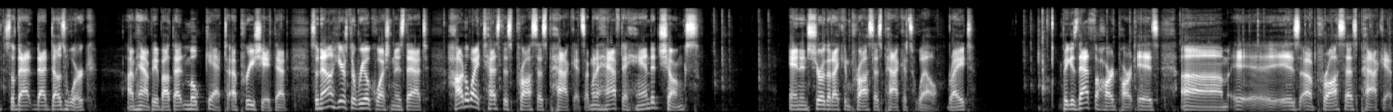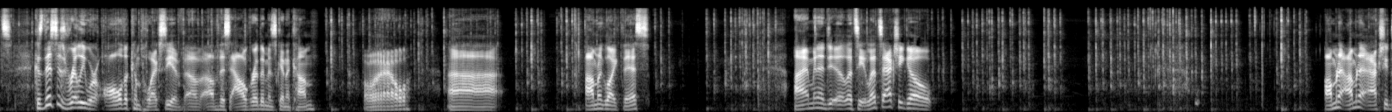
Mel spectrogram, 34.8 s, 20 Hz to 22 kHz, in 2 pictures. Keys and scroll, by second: 0.0-0.2 typing, 3.3 alt+{, 4.0-8.5 typing, 5.9 Return, 6.1 ctrl+d, 8.9 ctrl+d, 9.7 ctrl+d, 10.0-11.2 typing, 12.4-14.5 typing, 13.7 Return, 15.6-34.8 typing, 21.4 ctrl+c, 25.6 Return, 25.6 alt++, 26.1 alt+{, 34.4 ctrl+c.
